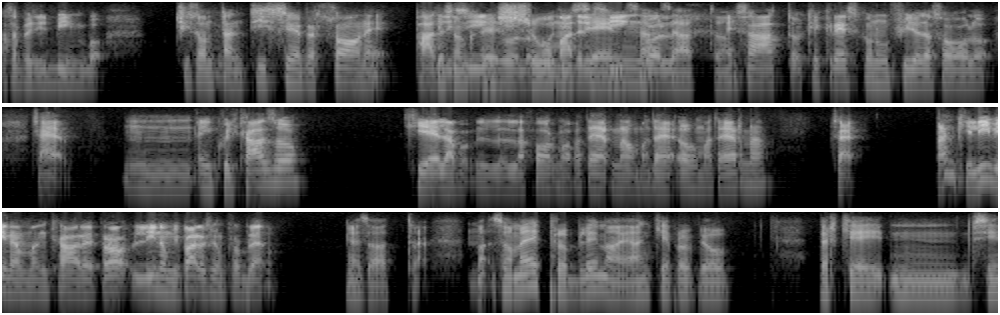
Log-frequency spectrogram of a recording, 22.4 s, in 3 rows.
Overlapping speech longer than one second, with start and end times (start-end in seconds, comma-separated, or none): 3.2-5.5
